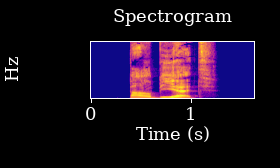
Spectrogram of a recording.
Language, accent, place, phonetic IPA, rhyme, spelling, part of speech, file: German, Germany, Berlin, [baʁˈbiːɐ̯t], -iːɐ̯t, barbiert, verb, De-barbiert.ogg
- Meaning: 1. past participle of barbieren 2. inflection of barbieren: second-person plural present 3. inflection of barbieren: third-person singular present 4. inflection of barbieren: plural imperative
